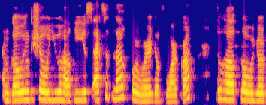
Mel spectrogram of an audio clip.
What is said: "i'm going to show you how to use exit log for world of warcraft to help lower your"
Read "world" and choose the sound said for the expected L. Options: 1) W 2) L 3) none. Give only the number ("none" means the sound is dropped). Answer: 3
